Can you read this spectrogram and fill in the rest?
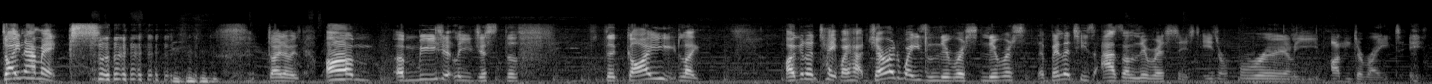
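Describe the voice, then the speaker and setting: A man's voice: high-pitched, expressive, a little slow, sharp tone, low-quality recording. A man co-hosting a casual music podcast, rambling with many fillers and restarts and laughing easily. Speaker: podcast co-host. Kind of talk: casual chat about music.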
